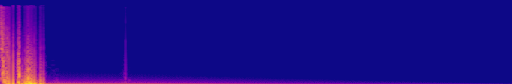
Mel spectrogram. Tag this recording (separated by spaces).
click drop locked menu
